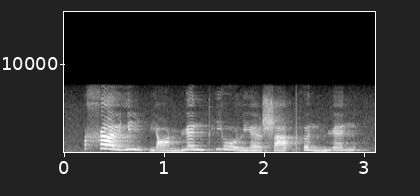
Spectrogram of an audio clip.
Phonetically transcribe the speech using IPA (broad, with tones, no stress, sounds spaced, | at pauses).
x a˥˧ ɪ̯ l i˥˩ p j ɑ˨˩ ŋ ɥ ɛ˥˧ n pʰ j o˥˩ ʊ̯ l j ɛ˨˩ ʂ ä˧˥ pʰ ə˥˩ n m ɥ ɛ˥ n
